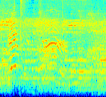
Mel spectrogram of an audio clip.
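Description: Young children's voices shouting and chattering over background music, with two short rising-and-falling cries, one just after the start and one about a second in.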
